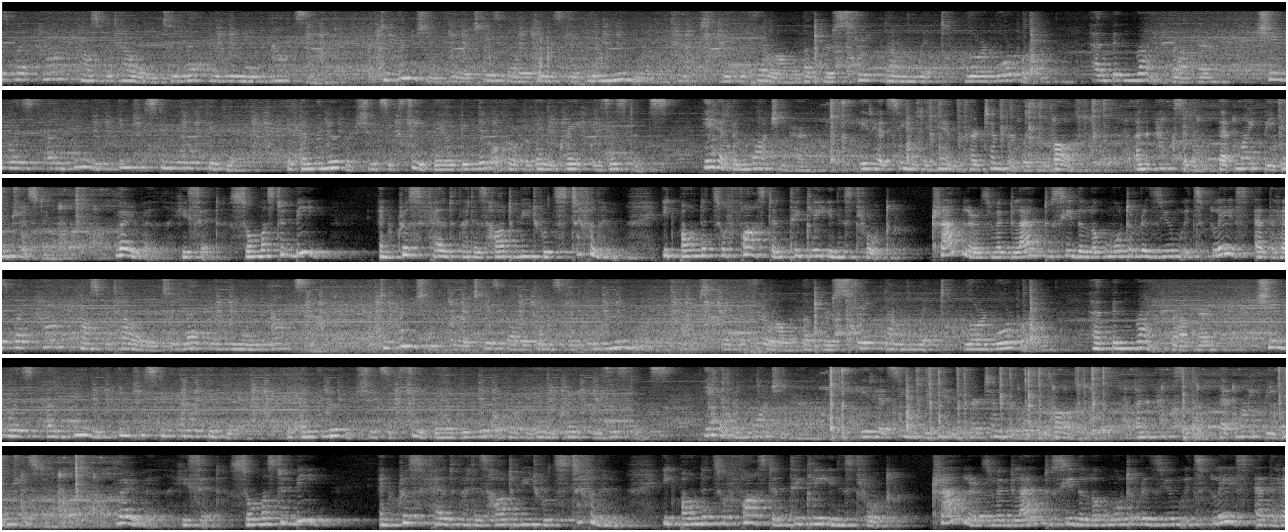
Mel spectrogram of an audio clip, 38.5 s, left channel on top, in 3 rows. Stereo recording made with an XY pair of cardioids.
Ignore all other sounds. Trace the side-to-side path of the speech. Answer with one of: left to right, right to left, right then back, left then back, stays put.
right to left.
